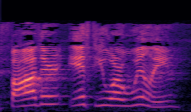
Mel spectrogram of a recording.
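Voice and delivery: high, loud pleading prayer; Jesus pleading in Gethsemane, loud and high; Jesus praying. Acted. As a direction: plead up to the Father. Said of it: "He said".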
